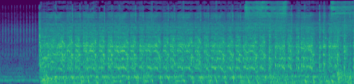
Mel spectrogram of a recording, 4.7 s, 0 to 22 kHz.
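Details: Kubota L285 four-cylinder diesel tractor, sat outside 8+ years, after bleeding air from the injector lines: short crank, then it catches and settles into a steady, even diesel clatter at idle; running healthy.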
